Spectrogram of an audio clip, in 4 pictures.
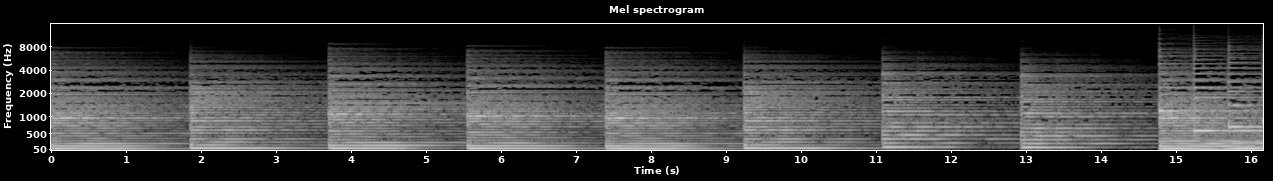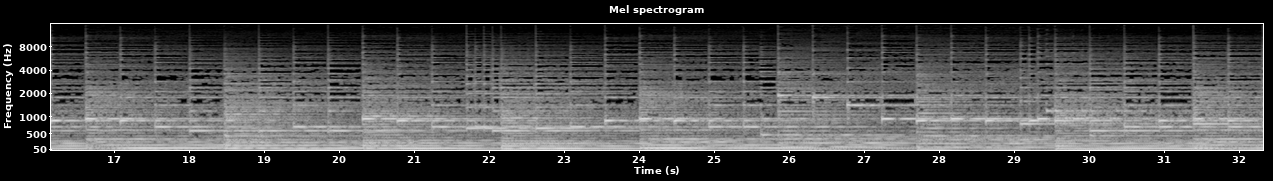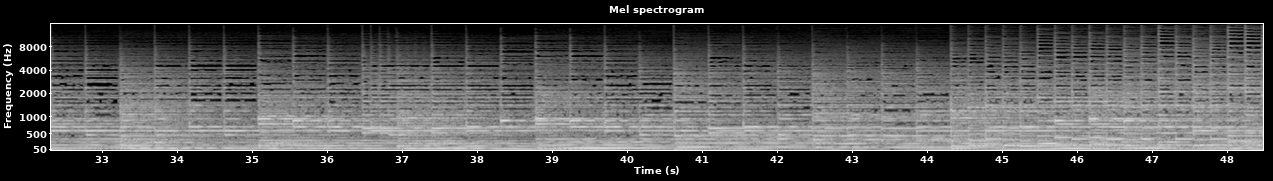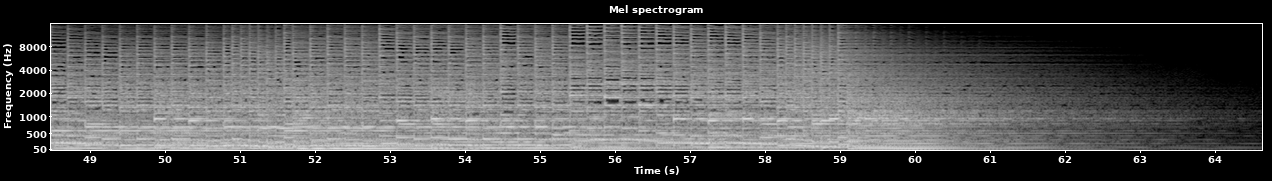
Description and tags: Eerie Piano Intro & Buildup (Without Rev-Crash)
but without the reverse crash for a more smooth ending.
spooky, intro, scary, sound, piano, eerie, buildup, mystical, creepy, moody, custom, melodic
